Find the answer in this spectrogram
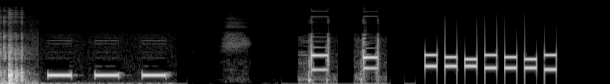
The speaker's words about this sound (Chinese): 接电话吧，接电话吧。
